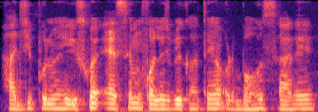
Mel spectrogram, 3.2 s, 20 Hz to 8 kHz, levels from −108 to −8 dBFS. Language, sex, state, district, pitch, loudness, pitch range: Hindi, male, Bihar, Patna, 120 Hz, -19 LUFS, 115-125 Hz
